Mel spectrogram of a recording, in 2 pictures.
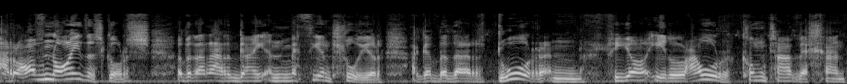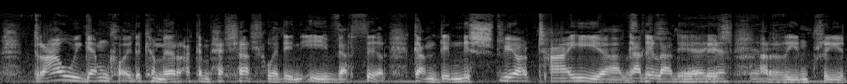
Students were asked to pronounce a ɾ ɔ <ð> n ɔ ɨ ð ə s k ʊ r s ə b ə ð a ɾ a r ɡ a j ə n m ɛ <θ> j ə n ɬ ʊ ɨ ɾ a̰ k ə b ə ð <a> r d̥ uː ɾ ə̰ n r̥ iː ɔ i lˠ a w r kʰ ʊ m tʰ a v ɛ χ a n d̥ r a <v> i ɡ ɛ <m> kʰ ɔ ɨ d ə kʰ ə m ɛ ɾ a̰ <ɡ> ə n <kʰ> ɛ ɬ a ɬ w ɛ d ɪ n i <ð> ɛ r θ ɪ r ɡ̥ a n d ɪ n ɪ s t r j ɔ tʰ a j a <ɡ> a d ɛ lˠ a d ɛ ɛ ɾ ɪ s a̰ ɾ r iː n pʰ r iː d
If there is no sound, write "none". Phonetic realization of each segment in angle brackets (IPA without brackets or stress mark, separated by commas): v, θ, a, w, m, k, pʰ, v, ɡ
